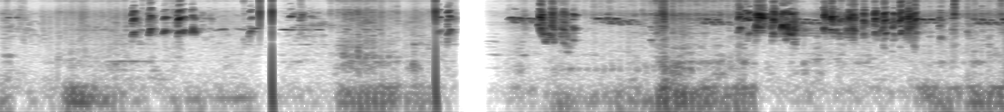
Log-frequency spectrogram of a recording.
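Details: Pet budgerigars chirping in short bursts of bright, high, buzzy chatter with brief silent gaps, plus soft low thumps and rustling between calls.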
